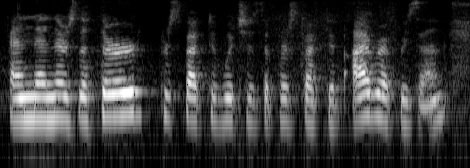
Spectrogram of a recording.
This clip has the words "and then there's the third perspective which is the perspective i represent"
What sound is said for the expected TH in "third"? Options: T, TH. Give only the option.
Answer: TH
